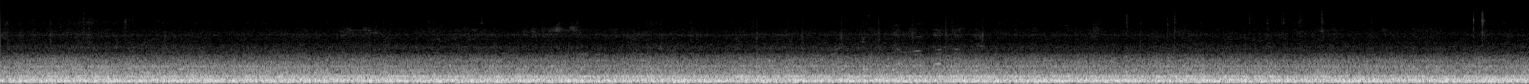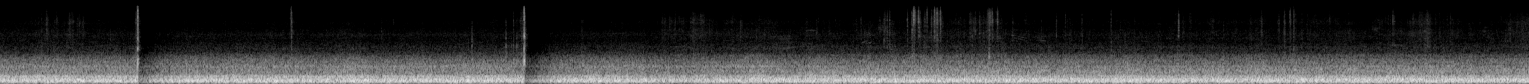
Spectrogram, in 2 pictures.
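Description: Steady rushing cabin noise inside an Airbus A330-300 airliner, with two very brief dropouts a little past halfway.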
